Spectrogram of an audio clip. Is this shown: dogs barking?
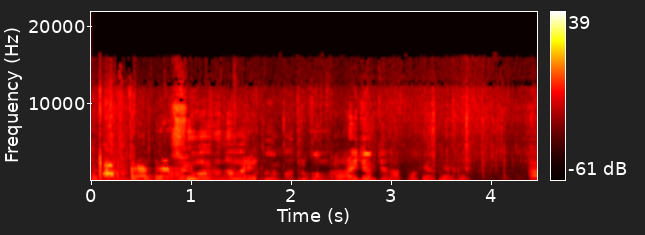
yes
